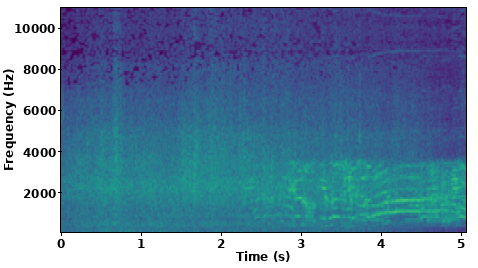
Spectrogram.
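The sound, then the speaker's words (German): A massive surge of tsunami water, with waves up to 18 meters high in places, strikes the Pacific coast with full force, roaring and churning steadily and loudly, its rumbling wash filling the scene while faint, wavering cries and shouts rise in the background toward the end. “Mit voller Wucht treffen die Wellen aufs Land.”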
